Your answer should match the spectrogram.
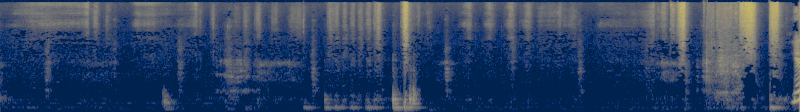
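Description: Pencil drawing on paper in short, scattered scratches, with a hand rubbing across the sheet. The loudest rustle comes about six seconds in, and a longer run of scratching comes near the end.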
